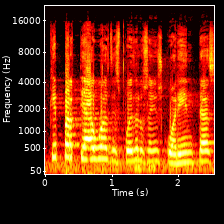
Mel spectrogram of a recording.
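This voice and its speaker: A northern Mexican woman with a somewhat high voice hosts a conversational panel. She winds through her questions and often seeks agreement. There is faint background noise on the recording. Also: moderate pace, a little mellow. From Monterrey, northern Mexico. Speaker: talk show host.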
